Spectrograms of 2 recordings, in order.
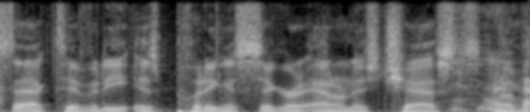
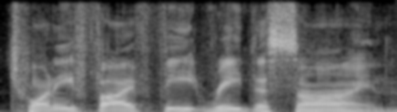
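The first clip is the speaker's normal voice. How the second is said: higher, insistent telling-off; mock officious order, pitched up; imitated scolding tone; 7 semitones higher, 4 dB louder, slower than usual. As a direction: mimic an old man repeating the rule. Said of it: "Oh, his tone".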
